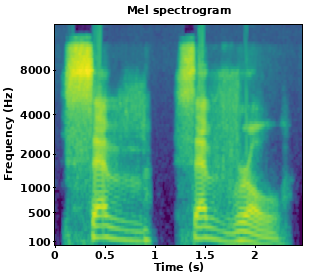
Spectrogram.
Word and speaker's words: several: that Donnie several several let's make it in two syllables several yeah well that's three syllables right you can say several if you want several but most people we don't say that we just say Sev several two syllables try again Daddy several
